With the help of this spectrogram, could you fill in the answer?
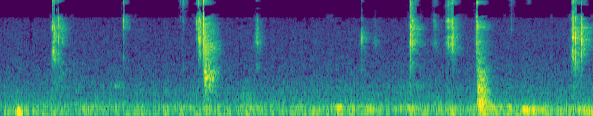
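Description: A thin blade scores a crosshatch into the surface of a solid pink and white striped soap bar held in the hand. Short, bright, crisp scratching strokes sound one after another over a quiet, low background rumble, each fading almost at once.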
